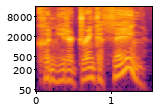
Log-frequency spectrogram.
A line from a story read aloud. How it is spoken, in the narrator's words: cried the other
